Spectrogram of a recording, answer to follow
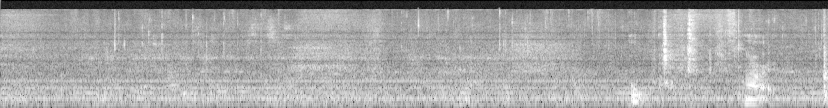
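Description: Steady kitchen hum with faint soft handling sounds of a whole wheat tortilla being rolled up by hand around a bean filling, with a few small taps near the end.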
